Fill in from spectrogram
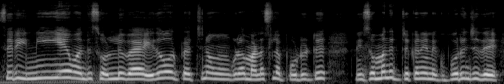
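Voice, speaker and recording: A woman's voice: high-pitched, steady tone, fast, mellow, close to an everyday voice. A woman voicing a worried middle-aged mother who keeps pressing and scolding her daughter. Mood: pleading, scolding. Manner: insistent, scolding questions.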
